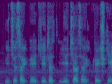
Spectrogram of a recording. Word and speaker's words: Ujadowski: The U is not silent as I thought, so Ujadowski, that's even more of a tongue twister for me.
